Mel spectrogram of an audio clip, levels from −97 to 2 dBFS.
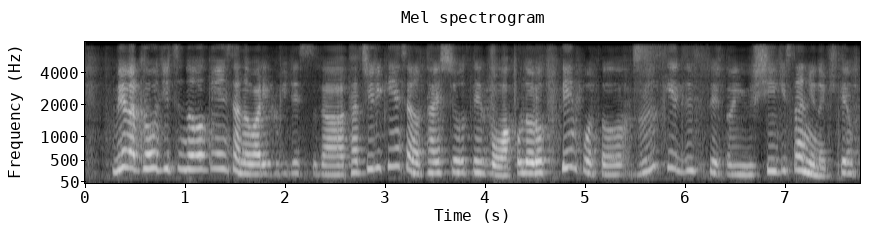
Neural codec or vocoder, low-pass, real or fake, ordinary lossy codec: codec, 16 kHz, about 1 kbps, DyCAST, with the encoder's durations; 7.2 kHz; fake; none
